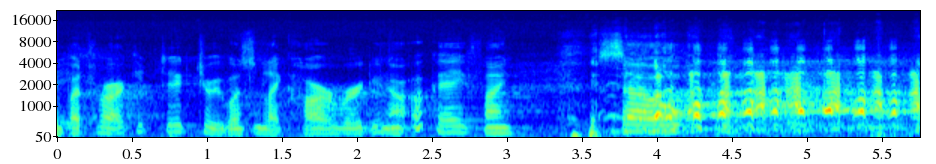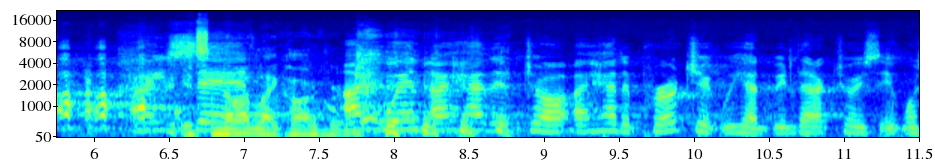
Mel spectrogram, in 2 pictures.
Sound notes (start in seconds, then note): 3.4 laughter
